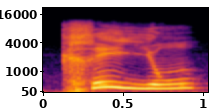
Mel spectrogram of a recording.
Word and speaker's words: crayon: And then when you get this Y between two vowels, then you will have this cré, so like if you would have I here, A-I, cré, and then another I here, yon, crayon, un crayon à lèvres,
